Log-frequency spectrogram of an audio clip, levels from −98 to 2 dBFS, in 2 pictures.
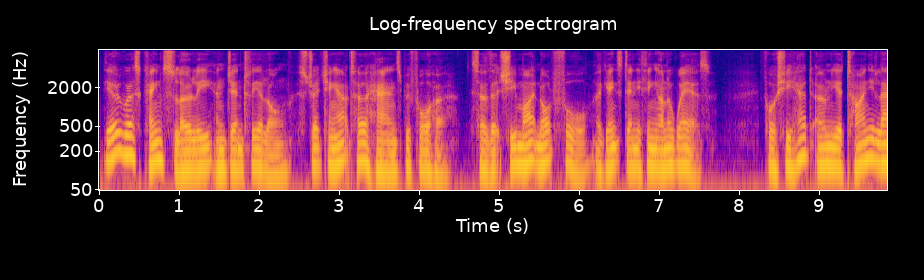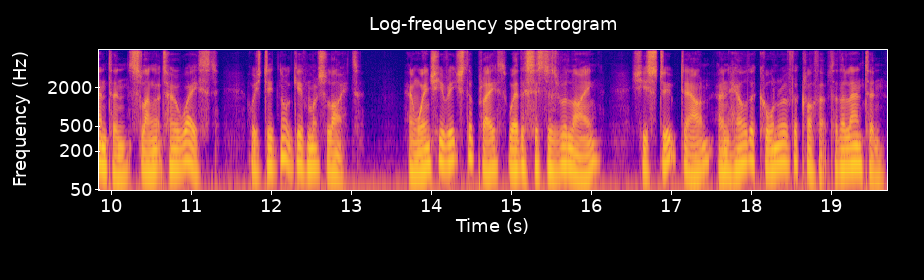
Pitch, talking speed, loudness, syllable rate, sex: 110 Hz, 195 wpm, -17 LUFS, 5.1 syllables/s, male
